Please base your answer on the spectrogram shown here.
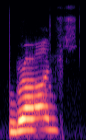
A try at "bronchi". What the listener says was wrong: برونكاي. مش أنا قلت لك دي كأنها كي؟ برونكاي.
